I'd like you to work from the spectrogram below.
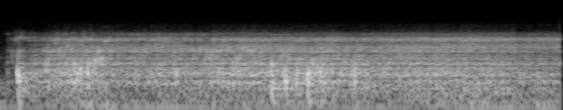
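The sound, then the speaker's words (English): A steady watery hiss of an Alka Seltzer effervescent antacid tablet fizzing in water, with scattered small pops and crackles over a broad wash of bubbling, fairly loud, continuing evenly without any voices. “Listen to it fizz.”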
